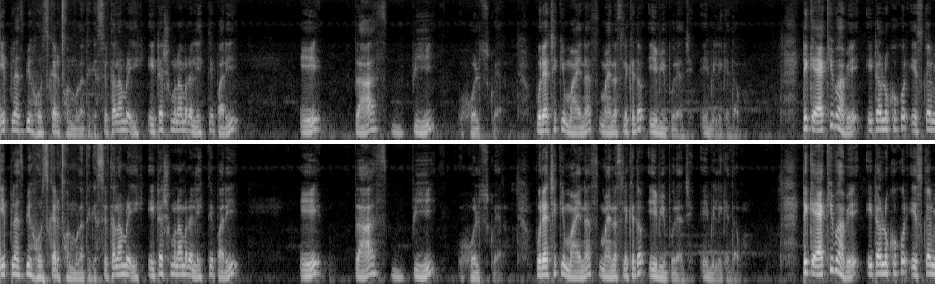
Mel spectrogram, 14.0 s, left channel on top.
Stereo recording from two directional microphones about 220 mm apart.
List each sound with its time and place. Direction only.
0.0 s speech: 45° right (ahead or behind)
